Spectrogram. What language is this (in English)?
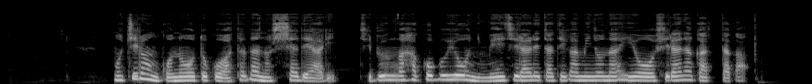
Japanese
